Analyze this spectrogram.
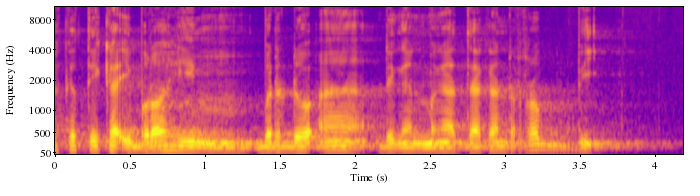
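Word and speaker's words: رَبِّ: Wa idz qala Ibrahimu, ingatlah ketika Ibrahim berdoa dengan mengatakan Rabbi. Kalimat Rabbi dibaca bi, tidak Rabbu.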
